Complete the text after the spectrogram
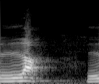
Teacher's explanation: यह पार्श्विक व्यंजन होता है, मुख के दोनों किनारों से इसमें वायु बाहर निकलती है, जिसे हम लोग पार्श्व कहते हैं, इसीलिए इसे क्या बोला जाता है, पार्श्विक व्यंजन।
